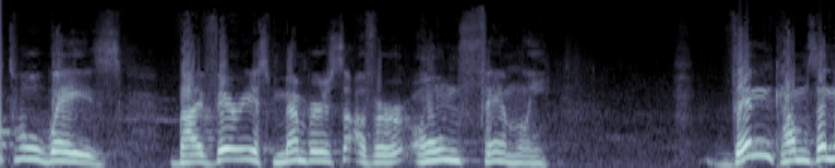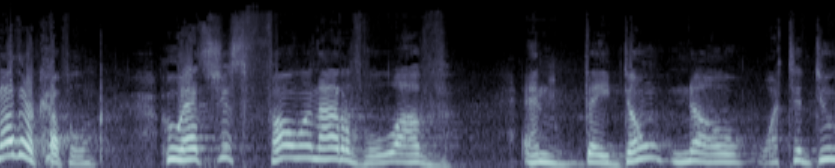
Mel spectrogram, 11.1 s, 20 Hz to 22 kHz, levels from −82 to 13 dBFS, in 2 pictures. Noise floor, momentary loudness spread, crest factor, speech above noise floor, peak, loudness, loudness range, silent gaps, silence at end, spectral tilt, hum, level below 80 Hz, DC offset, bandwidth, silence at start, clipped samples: -47 dBFS; 13 LU; 12 dB; 35 dB; 0 dBFS; -12 LUFS; 3 LU; none; 0 s; -7.5 dB/octave; none; -48 dBFS; under 0.1%; 13.5 kHz; 0 s; 0.2%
